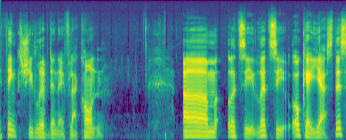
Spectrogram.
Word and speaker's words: flacon: Now we have flacken, or flacon, or how would you say that? Flacon, or flacon. That one seems more proper.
